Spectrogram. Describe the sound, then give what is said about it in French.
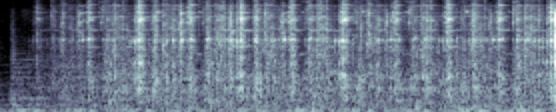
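A steady, dense mechanical whirring and clattering of a series of gears turning and a mechanism grinding into motion as stone bricks sink into the walls of a room, continuous with no voices. “Vous entendez une série d'engrenages, quelque chose se déclenche.”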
